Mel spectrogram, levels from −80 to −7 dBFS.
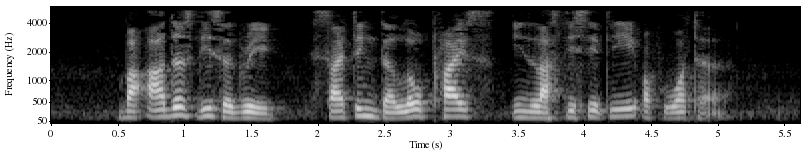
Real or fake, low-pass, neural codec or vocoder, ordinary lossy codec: fake; 5.4 kHz; codec, 16 kHz, 2 kbps, X-Codec, HuBERT features, trained on LibriSpeech; MP3, 24 kbps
